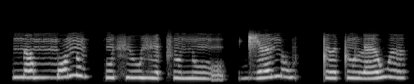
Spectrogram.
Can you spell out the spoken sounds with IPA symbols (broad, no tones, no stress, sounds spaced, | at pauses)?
n ɐ mː ɔ n ɔ̃ kː ũ fʲ u vʲ a t͡s ũ n ũ | d͡ʒ ɛ n ɔ̤ w tː ɘ t ũ l ɛ w ɘ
